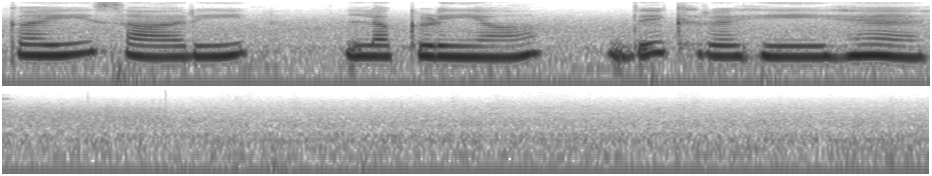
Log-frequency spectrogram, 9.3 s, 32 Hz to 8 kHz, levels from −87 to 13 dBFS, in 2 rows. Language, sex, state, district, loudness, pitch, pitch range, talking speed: Hindi, female, Madhya Pradesh, Umaria, -13 LUFS, 230 Hz, 225-245 Hz, 40 wpm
